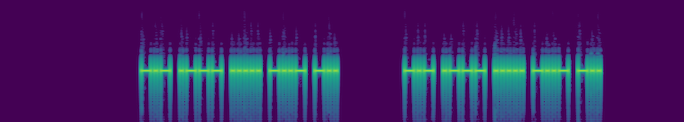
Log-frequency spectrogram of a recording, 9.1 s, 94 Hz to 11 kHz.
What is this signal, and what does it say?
Morse code, heard as a keyed tone, about 28 wpm, 700 Hz. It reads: KJ5XD KJ5XD
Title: USA Call Signs - 5 Characters - Repeated 2x - 28wpm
